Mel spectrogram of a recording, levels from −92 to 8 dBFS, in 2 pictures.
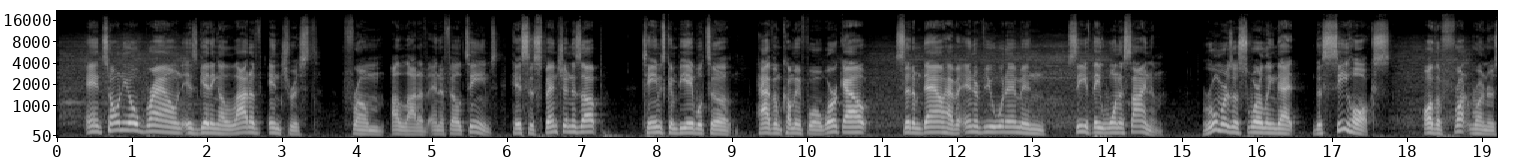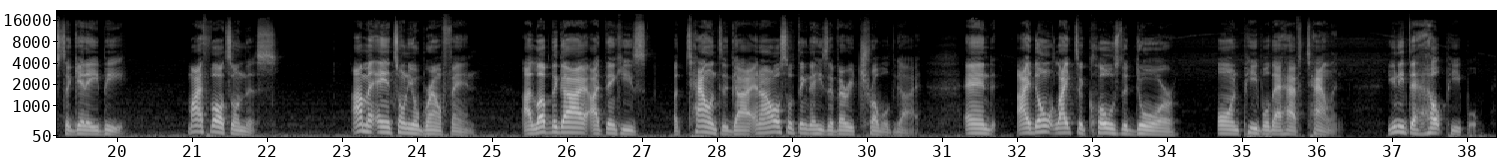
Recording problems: machinery noise; faint; throughout; 30 dB below the speech

